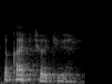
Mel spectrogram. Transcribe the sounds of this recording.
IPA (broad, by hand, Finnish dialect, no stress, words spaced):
jɑ kɑik syøtʲiː yhes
